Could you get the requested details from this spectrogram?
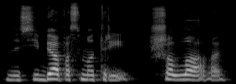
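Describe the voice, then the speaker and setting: A woman voicing an angry, jealous young man with a coarse, shouting manner in an audiobook. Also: fairly high pitch, little pitch movement, measured pace. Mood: sneering.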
